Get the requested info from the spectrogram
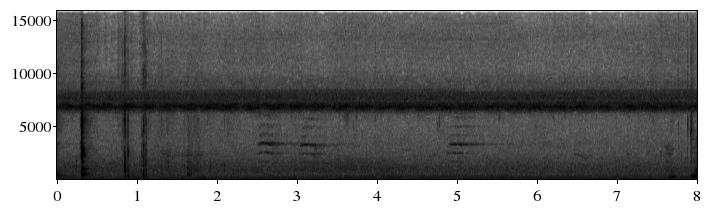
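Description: Insects trilling steadily in a high, continuous band. Two sharp clicks come within the first second.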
